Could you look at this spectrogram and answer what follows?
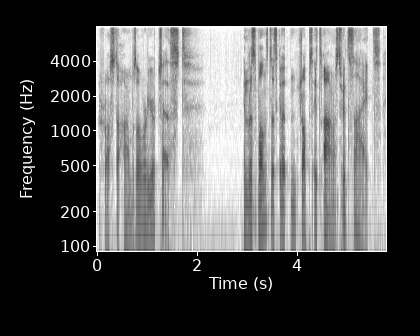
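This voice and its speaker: A man's voice: fairly low pitch, animated, measured pace, gravelly, a little mellow, dry recording. A man doing a casual game playthrough, musing to himself and to viewers and reading narration aloud.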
